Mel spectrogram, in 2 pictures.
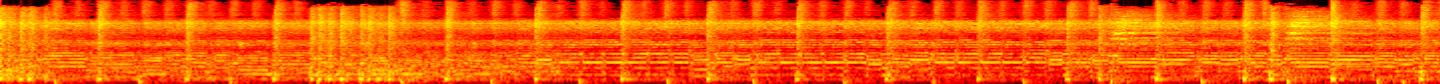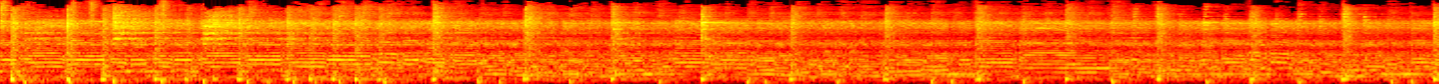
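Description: Instrumental rock music: guitar and drum kit playing together, with rapid, steady drum hits.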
